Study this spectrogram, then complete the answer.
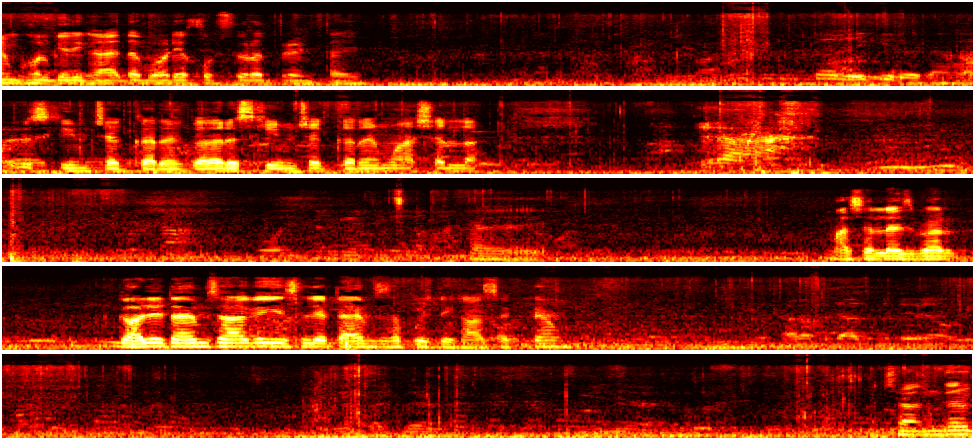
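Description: Plastic bags crinkle and rustle as a hand moves them.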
